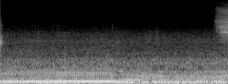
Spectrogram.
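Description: Toyota Century with an automatic transmission accelerating, a steady low engine drone that drops in pitch partway through as the gearbox downshifts, heard from inside the cabin with road noise throughout.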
